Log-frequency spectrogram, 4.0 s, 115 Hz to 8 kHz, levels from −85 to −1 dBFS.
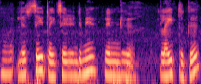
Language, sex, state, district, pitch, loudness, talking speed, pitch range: Tamil, female, Tamil Nadu, Nilgiris, 185 Hz, -16 LUFS, 135 wpm, 180-200 Hz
